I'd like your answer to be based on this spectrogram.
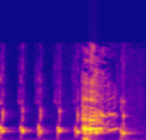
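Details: A young child deliberately fakes about six small, light, quick coughs, one drawn out with voice: voluntary fake cough.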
